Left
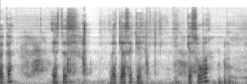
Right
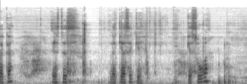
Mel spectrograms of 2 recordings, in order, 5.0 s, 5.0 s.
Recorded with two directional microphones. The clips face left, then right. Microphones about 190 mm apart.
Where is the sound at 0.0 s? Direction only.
5° right (ahead or behind).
